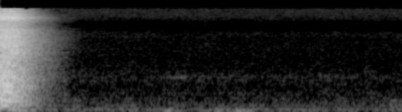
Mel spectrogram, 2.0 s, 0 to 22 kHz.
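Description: A short, sharp puff of breath blown into the cut-open PCIe x1 slot to clear out plastic shavings, over within a third of a second and followed by near silence.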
